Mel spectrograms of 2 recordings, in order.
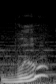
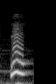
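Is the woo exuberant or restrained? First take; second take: restrained; exuberant. First: The woo is said with limited energy. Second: The woo is said with strong excited energy. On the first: The speaker calls it wrong. "That's as close as I can get. ... it's not the best" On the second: The speaker calls it right. "that was a closer woo"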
